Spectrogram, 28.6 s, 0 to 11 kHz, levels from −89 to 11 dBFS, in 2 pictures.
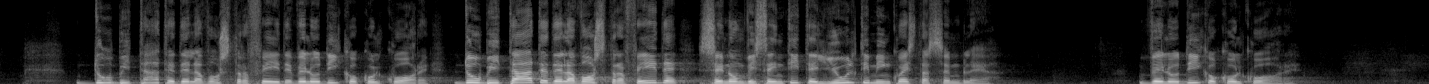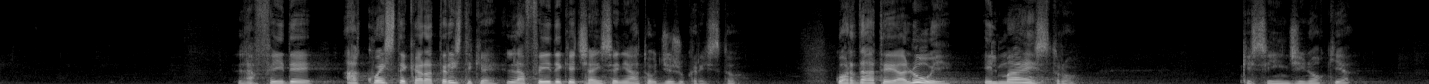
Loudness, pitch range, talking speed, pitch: -23 LUFS, 160-210 Hz, 100 wpm, 185 Hz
